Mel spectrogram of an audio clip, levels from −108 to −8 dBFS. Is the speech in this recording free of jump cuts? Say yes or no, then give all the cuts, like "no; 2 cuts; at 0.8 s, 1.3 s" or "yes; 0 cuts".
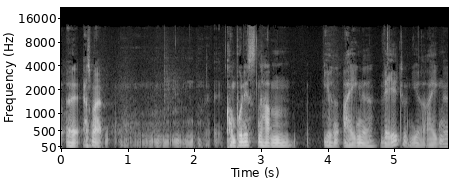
yes; 0 cuts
